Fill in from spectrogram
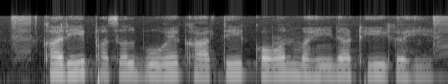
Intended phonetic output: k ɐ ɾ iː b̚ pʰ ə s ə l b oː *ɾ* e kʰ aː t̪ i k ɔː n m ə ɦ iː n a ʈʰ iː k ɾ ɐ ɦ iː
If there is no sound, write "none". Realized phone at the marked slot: none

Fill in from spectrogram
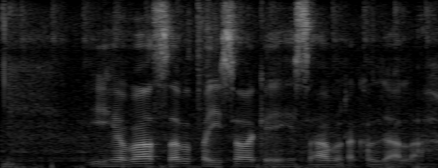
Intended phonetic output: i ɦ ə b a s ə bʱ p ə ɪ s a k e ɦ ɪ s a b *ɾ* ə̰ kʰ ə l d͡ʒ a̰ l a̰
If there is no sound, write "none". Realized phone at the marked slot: ɾ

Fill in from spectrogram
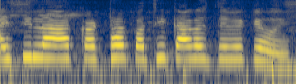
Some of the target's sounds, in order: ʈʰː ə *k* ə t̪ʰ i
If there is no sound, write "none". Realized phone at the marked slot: k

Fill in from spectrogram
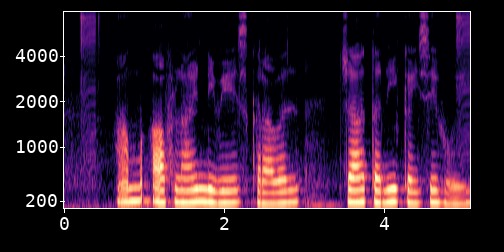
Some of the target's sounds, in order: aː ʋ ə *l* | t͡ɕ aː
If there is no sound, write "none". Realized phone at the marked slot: l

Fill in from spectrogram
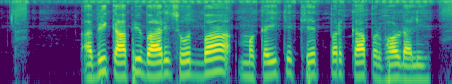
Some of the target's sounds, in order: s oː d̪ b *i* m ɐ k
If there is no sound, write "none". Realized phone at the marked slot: a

